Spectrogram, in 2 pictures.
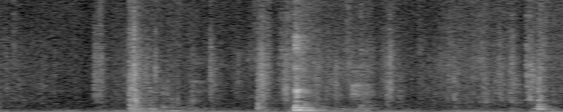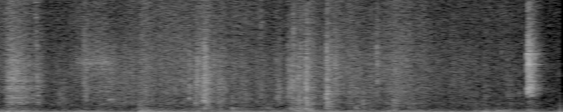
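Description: A man speaks softly and far off through a microphone.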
